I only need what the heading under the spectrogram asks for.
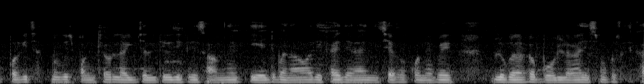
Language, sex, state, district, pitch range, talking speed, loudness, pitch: Hindi, male, Chhattisgarh, Jashpur, 105-110 Hz, 270 wpm, -29 LUFS, 105 Hz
